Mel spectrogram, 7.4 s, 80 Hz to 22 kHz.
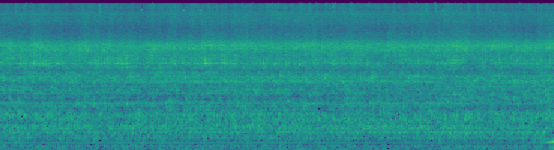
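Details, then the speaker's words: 2000 Lexus RX300 at idle: a steady high-pitched whine that never changes, from a failing alternator with burned-up windings; a belt-off test was planned to confirm. "I got the 2000 rx 300 back this time just making a strange noise and it's coming from the alternator making like a frequency type noise"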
